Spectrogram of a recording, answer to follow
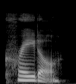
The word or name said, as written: cradle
